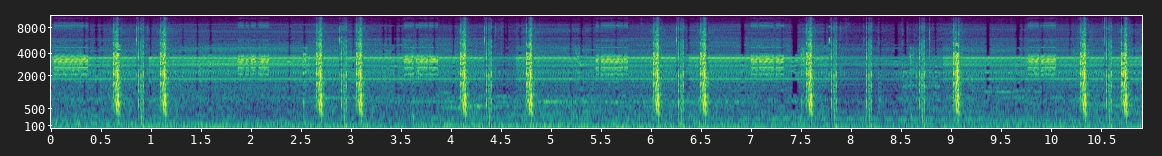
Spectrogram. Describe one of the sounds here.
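A desk fan whirs steadily.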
